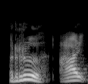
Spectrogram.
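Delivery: 르 and 알 pronounced as the English R; isolated, emphatic 르, then 알 for English R; English R sound. Shown as a demonstration. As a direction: demonstrate the R sound in 르, 알, set apart and loud. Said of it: "영어의 알에 해당하는 발음을요".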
